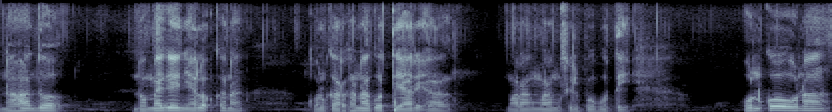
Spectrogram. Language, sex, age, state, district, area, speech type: Santali, male, 30-45, West Bengal, Paschim Bardhaman, urban, spontaneous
